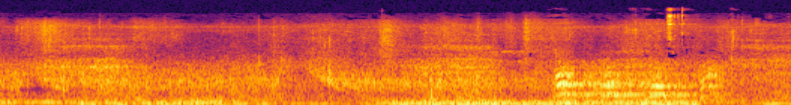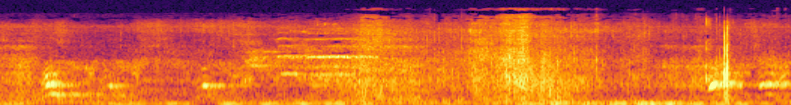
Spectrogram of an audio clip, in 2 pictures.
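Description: Faint barking of a distant dog, a few barks from about four to six and a half seconds in, over a near-silent background.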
